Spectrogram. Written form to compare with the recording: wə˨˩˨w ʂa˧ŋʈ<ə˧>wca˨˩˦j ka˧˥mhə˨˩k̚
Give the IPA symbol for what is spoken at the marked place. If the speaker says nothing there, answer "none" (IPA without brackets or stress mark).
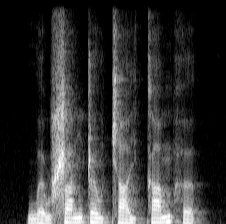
ə˧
